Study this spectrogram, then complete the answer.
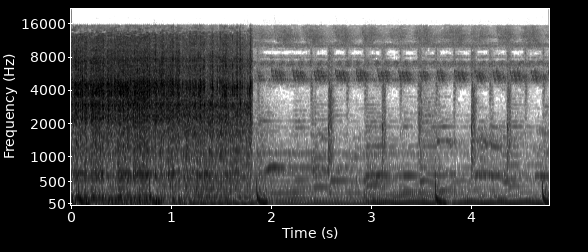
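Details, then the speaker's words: Mixer grinder motor run on direct connection: very loud high-pitched roar and grind, motor not running properly; shaft found loose and moving easily in its bushing, worn bushing causing the noise. "আপনারা আওয়াজটা শুনলেন মোটরটা প্রচন্ড জোরে জোরে শব্দ করছে আপনারা সেটা খুব ভালো করে বুঝতে পারলেন"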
